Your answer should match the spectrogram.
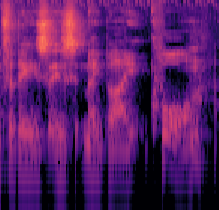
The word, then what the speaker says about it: Quorn: So the filling for these is made by Quorn, or some people pronounce it corn.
